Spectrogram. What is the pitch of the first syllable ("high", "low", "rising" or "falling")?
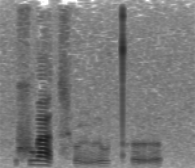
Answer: falling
